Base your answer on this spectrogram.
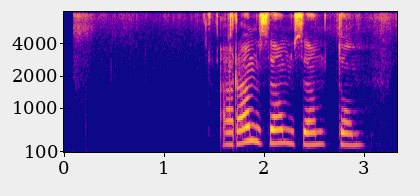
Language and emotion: Russian, neutral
